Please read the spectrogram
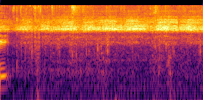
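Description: Steady, high-pitched chirring of insects.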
